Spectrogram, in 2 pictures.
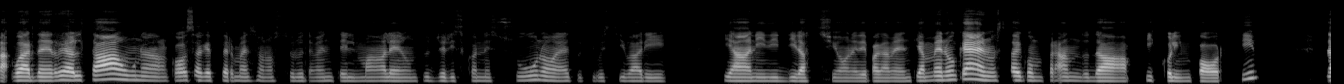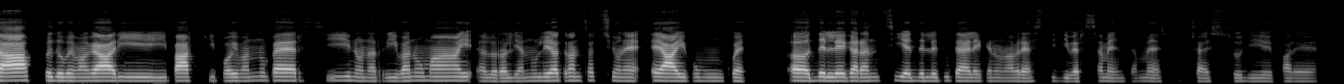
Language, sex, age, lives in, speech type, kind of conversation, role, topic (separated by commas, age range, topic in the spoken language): Italian, female, 60-64, Italy, conversation, podcast, guest, Come scegli tra la tua passione e la sicurezza economica?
